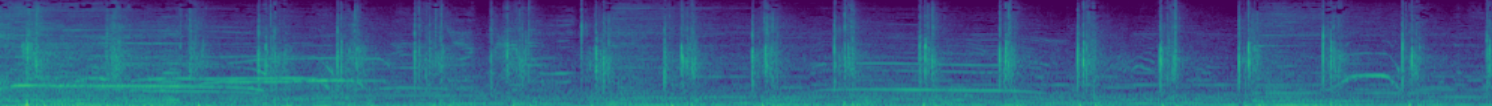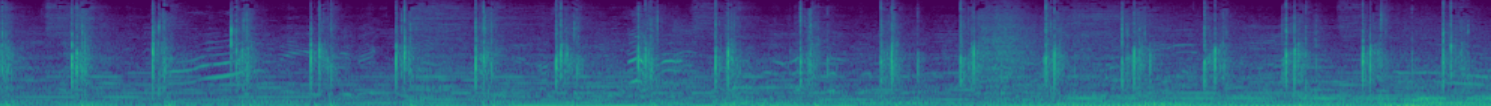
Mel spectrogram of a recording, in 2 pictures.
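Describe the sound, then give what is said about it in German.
A crowd claps in a steady, rhythmic unison beat, about two claps per second, while many voices cheer and shout loudly throughout. “Applaus!”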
